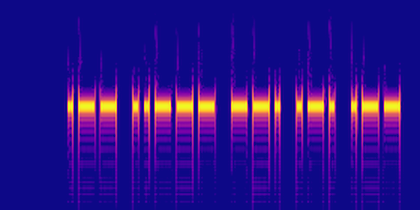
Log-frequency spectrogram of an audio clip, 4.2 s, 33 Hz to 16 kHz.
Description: Morse code, heard as a keyed tone, about 22 wpm, 700 Hz. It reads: W2GRW
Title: USA Call Signs - 5 Characters - Repeated 3x - 22wpm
